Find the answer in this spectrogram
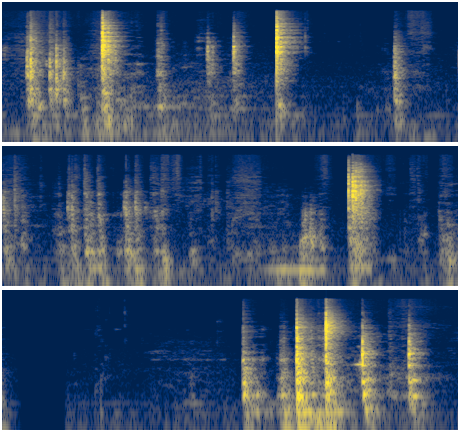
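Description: Takadai braiding: tama bobbins clacking against one another and against the stand's rails as they are passed from side to side by hand. The irregular sharp clicks come in clusters, with one loud knock about six seconds in and a quick run of clacks near the end.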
